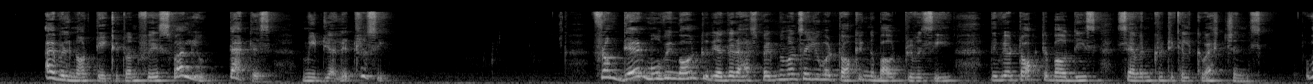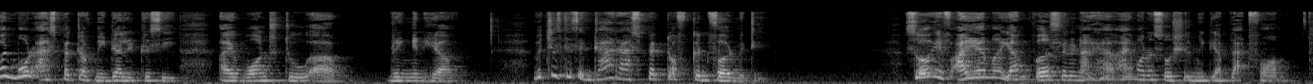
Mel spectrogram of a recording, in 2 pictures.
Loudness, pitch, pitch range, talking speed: -26 LUFS, 175 Hz, 150-215 Hz, 170 wpm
